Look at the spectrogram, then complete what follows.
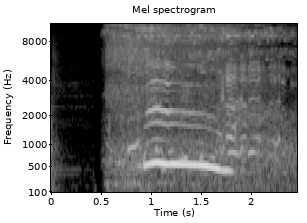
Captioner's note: children giggle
